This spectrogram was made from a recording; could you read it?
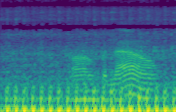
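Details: Chinese Hawk motorcycle idling right after an oil change, having run with no oil and been hard to electric-start: steady, even single-cylinder thump about six beats a second with no misses or knocks; idling healthily.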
